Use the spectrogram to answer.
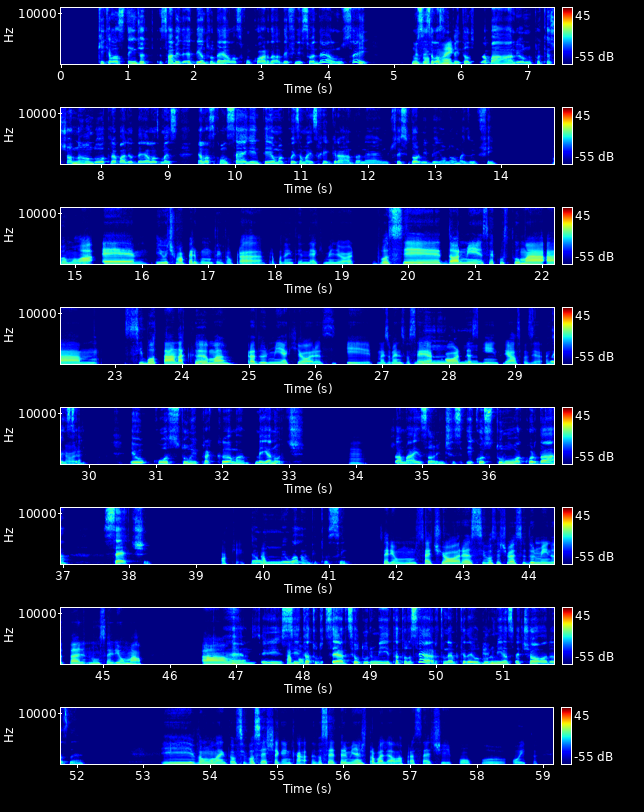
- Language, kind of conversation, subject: Portuguese, advice, Como posso evitar perder noites de sono por trabalhar até tarde?
- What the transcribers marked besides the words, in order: other background noise; drawn out: "Hum"; tapping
